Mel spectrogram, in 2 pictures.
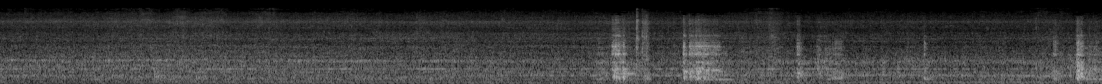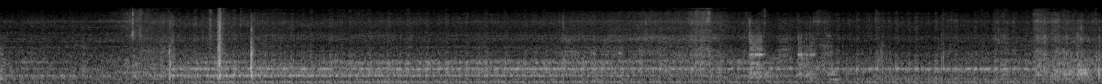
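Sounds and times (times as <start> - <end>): engine running at low speed: 0.0 - 22.0
sharp clicks and knocks: 6.0 - 7.3.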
